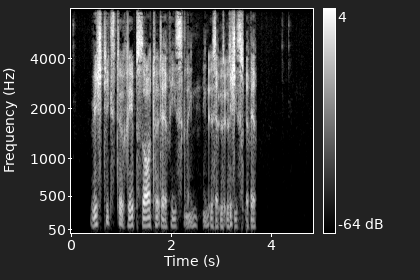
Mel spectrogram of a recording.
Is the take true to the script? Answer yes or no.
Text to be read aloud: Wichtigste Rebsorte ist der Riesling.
no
